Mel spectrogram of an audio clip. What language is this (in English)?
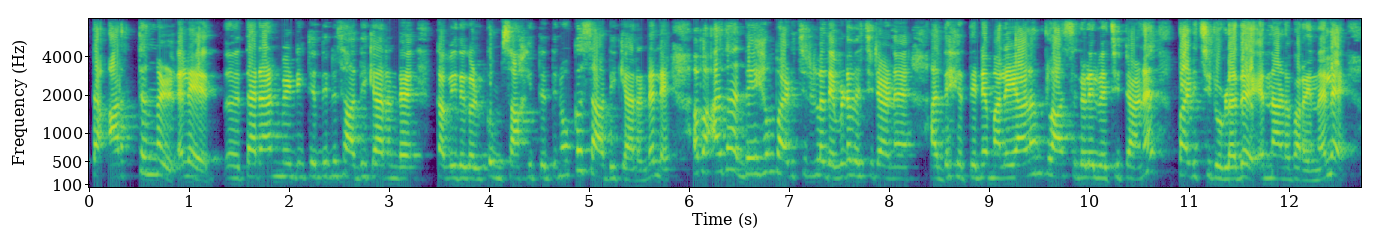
Malayalam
